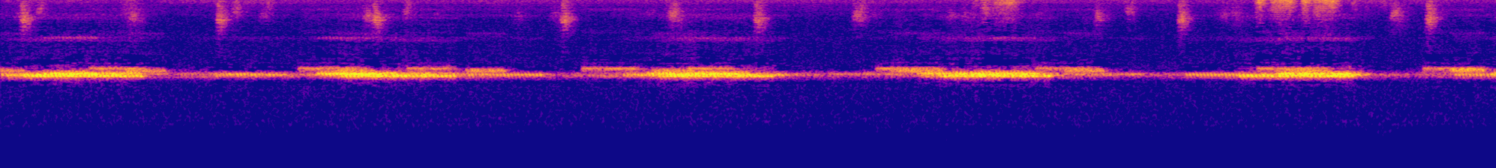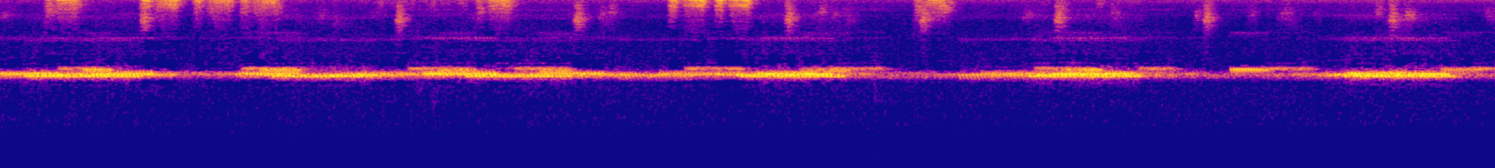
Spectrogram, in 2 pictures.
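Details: Crickets chirping in grass on a warm summer night in Bulgaria, captured with a surround microphone: a dense, high, continuous trill whose loudness swells and fades about every two seconds, with faint sharper ticks above.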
